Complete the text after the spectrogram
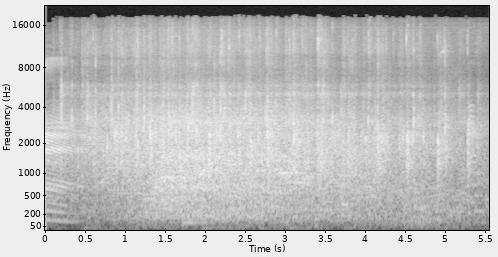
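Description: An audience of soldiers bursts into sustained applause welcoming a young girls' group onto the stage, a dense, steady wash of many hands clapping at once that holds loud for several seconds before thinning slightly toward the end.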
